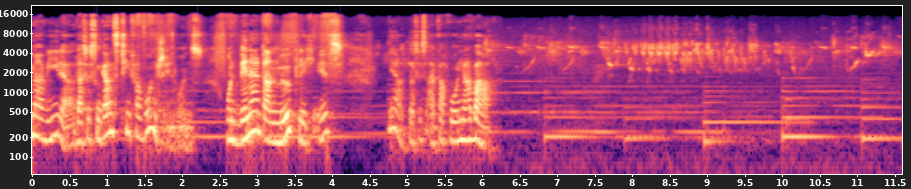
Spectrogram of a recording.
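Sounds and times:
speech: 0:00.0 - 0:06.2, 0:06.8 - 0:07.4
sustained low musical tones: 0:00.0 - 0:11.5
startled flock of small birds chirping as it flies up: 0:02.5 - 0:11.5.

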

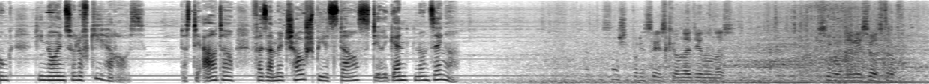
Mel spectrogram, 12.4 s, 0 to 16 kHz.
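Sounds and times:
speech: 0:00.0 - 0:06.3, 0:08.2 - 0:10.0, 0:11.0 - 0:12.1
car engine rumble while driving to Sekirnaya Gora on Solovki: 0:06.3 - 0:12.3.

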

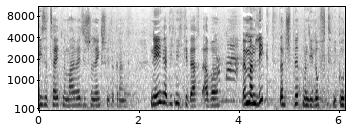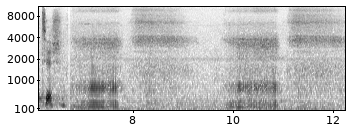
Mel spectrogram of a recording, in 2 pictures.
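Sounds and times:
speech: 0:00.0 - 0:06.9
small children snoring softly: 0:06.7 - 0:12.2.

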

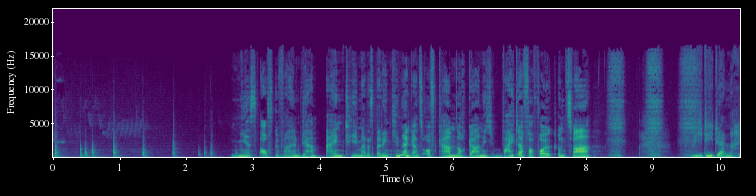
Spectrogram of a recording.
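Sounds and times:
crisp knocking on a door in a playful rhythm: 0:00.0 - 0:02.8
speech: 0:02.7 - 0:09.0, 0:09.6 - 0:10.3.

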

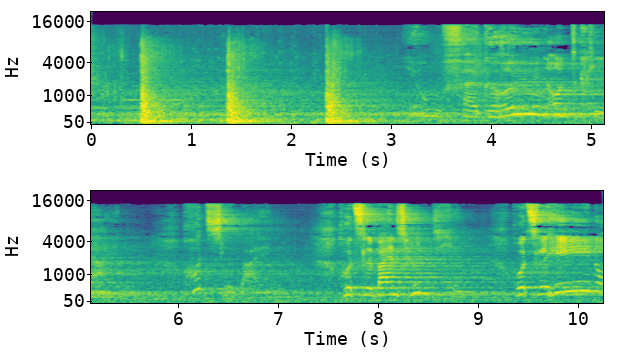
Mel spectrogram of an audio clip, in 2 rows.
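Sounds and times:
knocking on a thick wooden door deep underground: 0:00.4 - 0:03.0
speech: 0:03.9 - 0:05.4, 0:06.2 - 0:10.2.

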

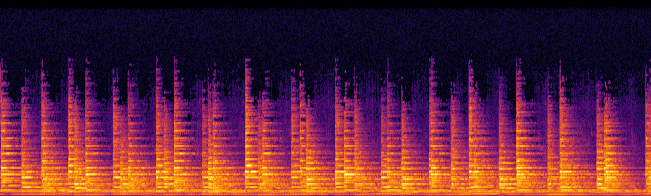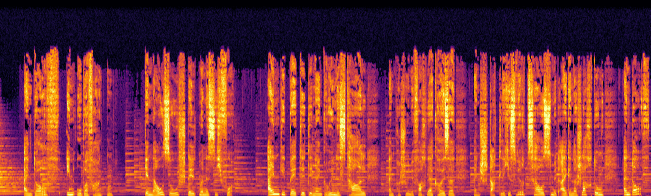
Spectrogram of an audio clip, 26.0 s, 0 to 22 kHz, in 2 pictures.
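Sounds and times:
church bells ringing the midday chime: 0:00.0 - 0:26.0
speech: 0:13.5 - 0:17.7, 0:18.4 - 0:26.0.

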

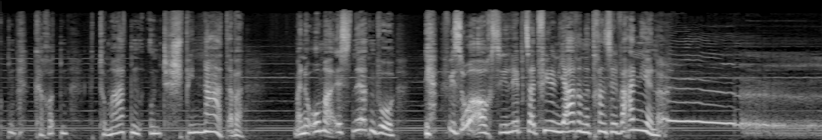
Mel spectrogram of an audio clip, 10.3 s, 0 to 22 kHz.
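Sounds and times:
speech: 0:00.1 - 0:08.5
loud drawn-out howl from inside a house: 0:08.2 - 0:10.2.

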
